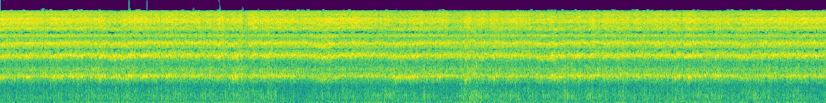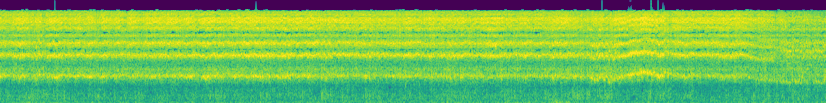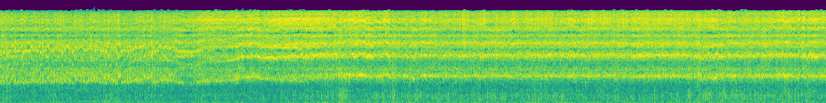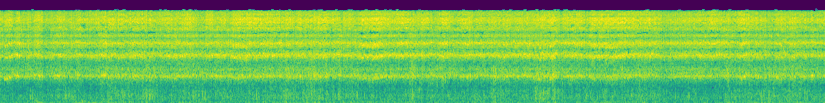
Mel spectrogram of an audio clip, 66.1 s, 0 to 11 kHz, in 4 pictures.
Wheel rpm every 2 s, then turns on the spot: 230, 230, 230, 230, 230, 230, 240, 230, 230, 230, 230, 230, 230, 230, 240, 230, 170, 160, 180, 220, 230, 230, 230, 220, 230, 230, 230, 230, 230, 230, 230, 230, 230.
none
